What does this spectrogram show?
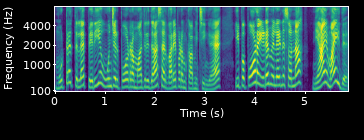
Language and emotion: Tamil, angry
